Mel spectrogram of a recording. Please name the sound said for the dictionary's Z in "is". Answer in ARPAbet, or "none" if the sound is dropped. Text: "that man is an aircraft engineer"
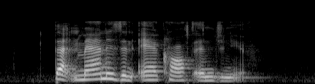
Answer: Z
